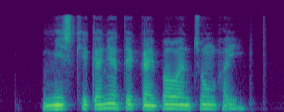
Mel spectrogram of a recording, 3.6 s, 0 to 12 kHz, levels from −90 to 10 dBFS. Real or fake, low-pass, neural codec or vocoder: fake; 7.2 kHz; codec, 16 kHz, 0.4 kbps, LongCat-Audio-Codec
